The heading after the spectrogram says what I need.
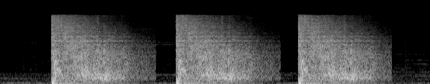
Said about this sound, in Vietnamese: Sau 3 tiếng súng vang lên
